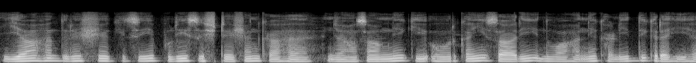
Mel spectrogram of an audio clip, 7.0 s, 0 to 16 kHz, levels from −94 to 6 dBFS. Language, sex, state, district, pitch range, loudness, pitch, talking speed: Hindi, male, Jharkhand, Ranchi, 120-140 Hz, -17 LUFS, 130 Hz, 165 wpm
